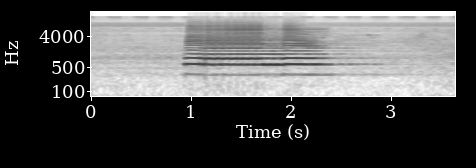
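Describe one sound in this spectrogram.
A locomotive horn blasts loudly for about a second and a half.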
